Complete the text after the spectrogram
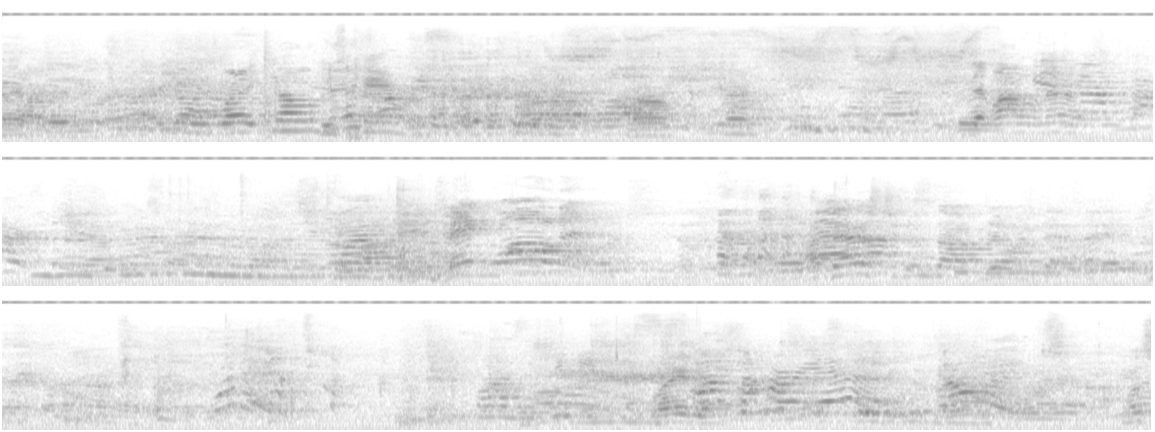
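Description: Several young people talk over one another nearby.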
